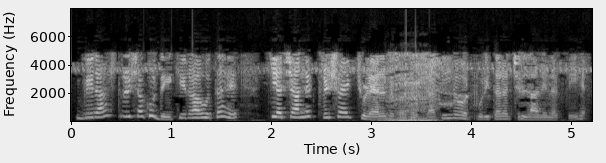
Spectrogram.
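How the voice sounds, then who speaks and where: A woman narrating a cartoon horror story in a dramatic, expressive way. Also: on the high side, quick pace. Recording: muffled, with a clear hiss.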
